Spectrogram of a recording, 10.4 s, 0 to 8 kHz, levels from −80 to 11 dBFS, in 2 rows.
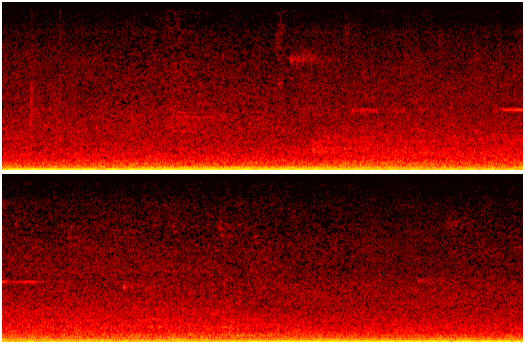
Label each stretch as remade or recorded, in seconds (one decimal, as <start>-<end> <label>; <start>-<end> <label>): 0.0-1.0 remade; 1.0-2.9 recorded; 2.9-5.2 remade; 5.2-8.8 recorded; 8.8-9.7 remade; 9.7-10.4 recorded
